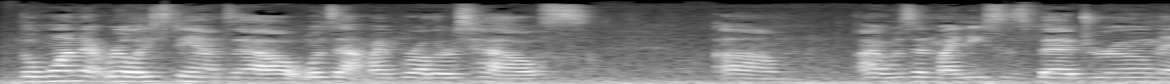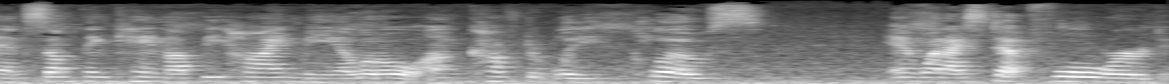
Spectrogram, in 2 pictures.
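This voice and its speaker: A woman in her forties with an American accent, giving a casual, somewhat halting testimonial to camera. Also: on the low side, steady tone. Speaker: paranormal group member. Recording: echoey room, distant mic, clear noise.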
